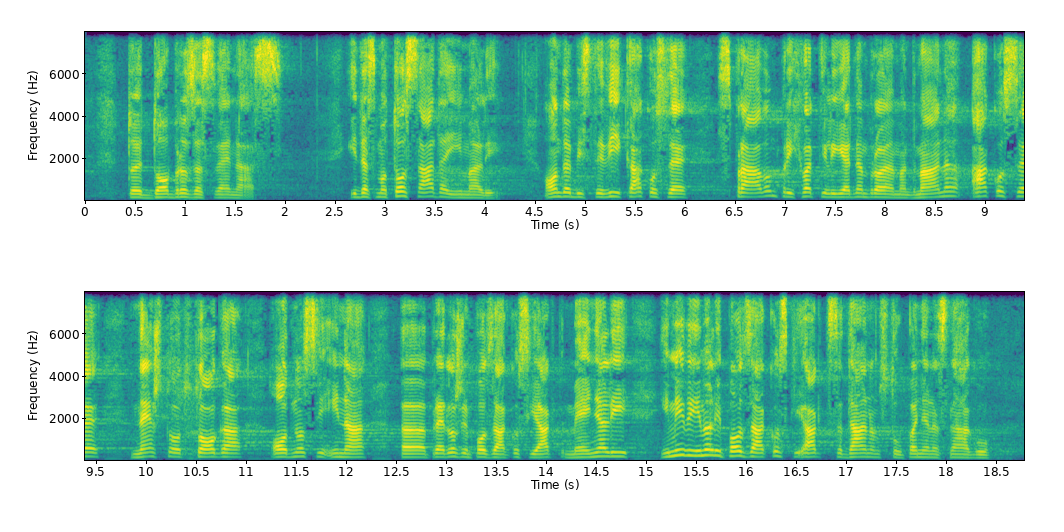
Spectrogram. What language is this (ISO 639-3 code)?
srp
